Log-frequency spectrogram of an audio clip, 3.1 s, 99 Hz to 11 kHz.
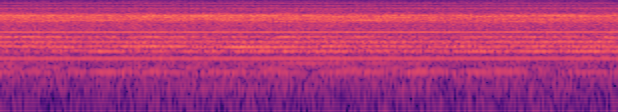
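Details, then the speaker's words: Small former military Carter rotary converter test run unloaded, output about 120 V at 67.5 Hz: steady high singing whine over smooth hum; bearings humming loudly, worn and needing replacement along with carbon brushes. "and yeah the bearings are humming and singing quite quite loud so they really need to uh yeah they really need to be requested"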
